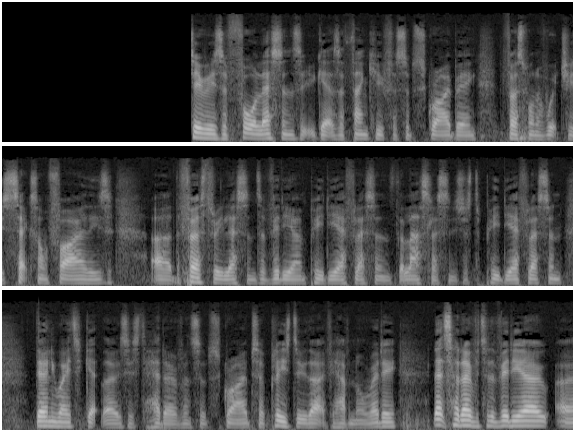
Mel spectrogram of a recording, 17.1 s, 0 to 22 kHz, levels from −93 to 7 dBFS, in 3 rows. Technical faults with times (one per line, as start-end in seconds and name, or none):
0.00-1.89 cut-off start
